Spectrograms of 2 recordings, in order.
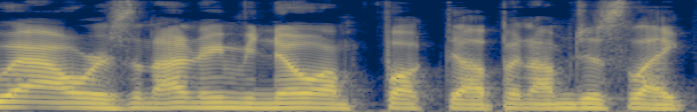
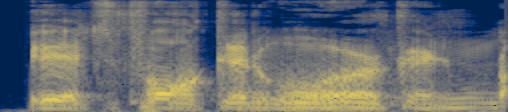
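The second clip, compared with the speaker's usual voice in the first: ominous low voice; 4 semitones lower, slower than usual. Retold or imitated. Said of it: "it was like".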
